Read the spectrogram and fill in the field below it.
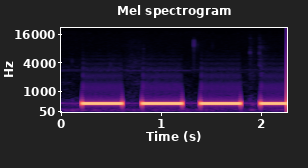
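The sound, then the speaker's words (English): A phone ringing tone from a call placed through Siri: four loud, steady mid-pitched beeps, each just under half a second long, separated by short, even gaps, with no voices. “Hey, Siri, call Hector Linton.”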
